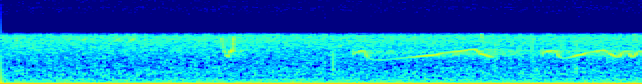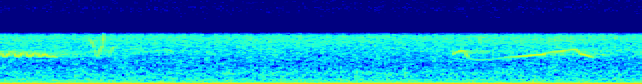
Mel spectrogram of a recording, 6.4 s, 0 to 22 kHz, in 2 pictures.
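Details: Wild side-striped jackal heard at night, 02:27, 15 September 2018, from a live waterhole camera at Gowrie dam, Djuma Game Reserve, South Africa; upswept wailing notes with quavering tails, a cluster early and another near the end, over constant hiss.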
